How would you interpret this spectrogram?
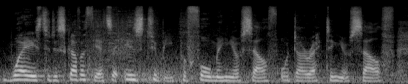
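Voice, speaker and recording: Lowish-voiced South African woman explaining. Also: brisk, noisy background. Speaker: festival organiser. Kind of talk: interview.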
